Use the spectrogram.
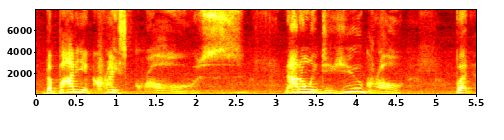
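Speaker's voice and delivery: slow, hushed whisper. Real, not acted. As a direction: let it land in a slow whisper. Preacher whispers the key line.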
